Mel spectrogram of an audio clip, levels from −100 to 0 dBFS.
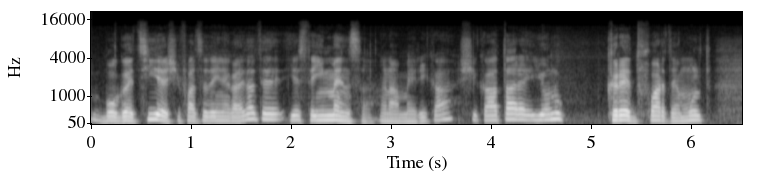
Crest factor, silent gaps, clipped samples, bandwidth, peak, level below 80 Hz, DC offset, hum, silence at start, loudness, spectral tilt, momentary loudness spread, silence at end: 18 dB; none; under 0.1%; 10.5 kHz; 0 dBFS; -66 dBFS; under 0.1%; none; 0 s; -20 LUFS; -8 dB/octave; 10 LU; 0.4 s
